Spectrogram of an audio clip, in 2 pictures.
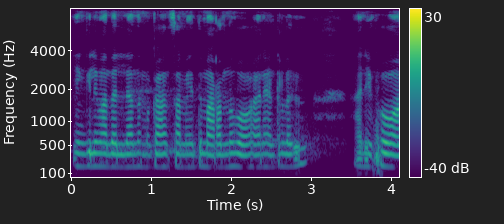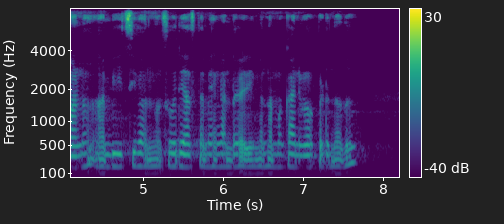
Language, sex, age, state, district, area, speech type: Malayalam, female, 45-60, Kerala, Alappuzha, rural, spontaneous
